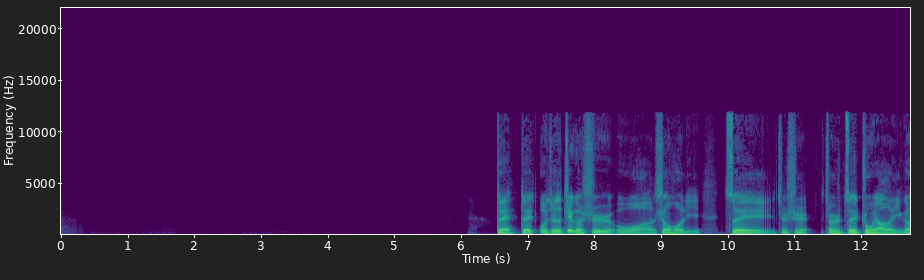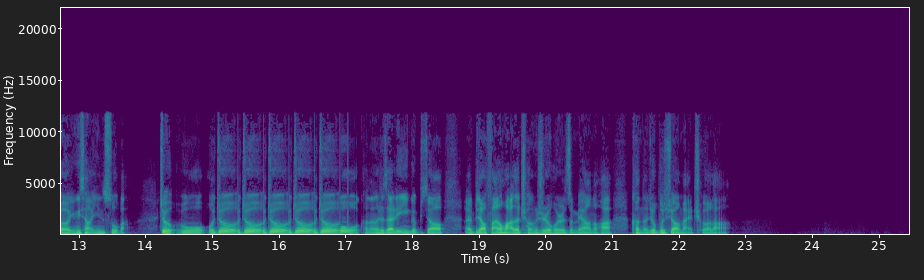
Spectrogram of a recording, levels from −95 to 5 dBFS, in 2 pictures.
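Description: A broken-record loop runs from 15.39 to 16.92 s. A fragment of about 0.38 s plays four times in a row, each repeat identical and butted straight against the last. The likely cause is a stall in the player, encoder or stream, which kept resending the last piece of audio it held instead of moving on. Whatever should have been heard during those 1.5 s never arrives. The result is a stuck, stuttering repetition before the sound resumes.

An overlap between stream segments shows up at 17.04 s and again at 21.03 s. Each is a brief click or tiny skip, and the two are about 4 s apart, which fits 4-second stream segments. The time stamps of adjacent segments overlapped. The player then trimmed that overlap from audio that had not actually been duplicated, so a few milliseconds of real sound were discarded and the waveform jumps abruptly at each boundary.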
